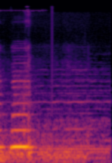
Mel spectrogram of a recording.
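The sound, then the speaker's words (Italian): A car horn gives one short, loud honk, then steady road traffic rumbles on underneath, like a busy street. “traffico.”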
